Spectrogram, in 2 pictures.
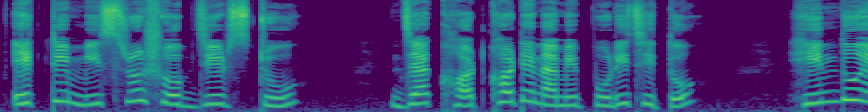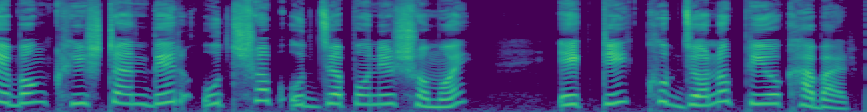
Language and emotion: Bengali, neutral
